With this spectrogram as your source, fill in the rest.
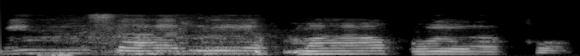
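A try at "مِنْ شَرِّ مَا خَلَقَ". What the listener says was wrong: Nah, min tidak sekedar sukun, dia agak lama.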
